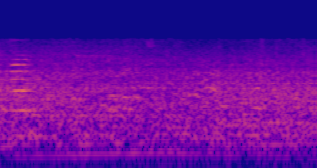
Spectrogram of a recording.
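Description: City street traffic noise, a dense steady roadway rumble with a brief car horn toot at the start, moderately loud, while a voice talks over it.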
